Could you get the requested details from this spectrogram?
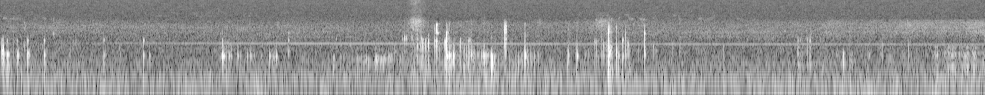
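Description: Gurgling, bubbling stomach rumbles in short bursts with a faint steady hum behind. Loud bowel sounds after eating, a normal finding.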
